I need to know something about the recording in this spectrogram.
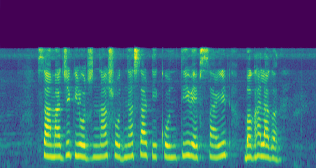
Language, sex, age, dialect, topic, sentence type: Marathi, female, 18-24, Varhadi, banking, question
